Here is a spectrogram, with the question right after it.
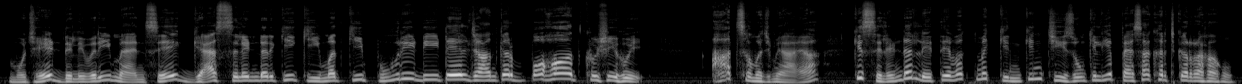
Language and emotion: Hindi, happy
